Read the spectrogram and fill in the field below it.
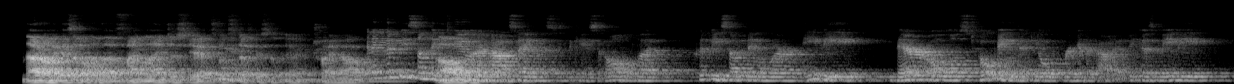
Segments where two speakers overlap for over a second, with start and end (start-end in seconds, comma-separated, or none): none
